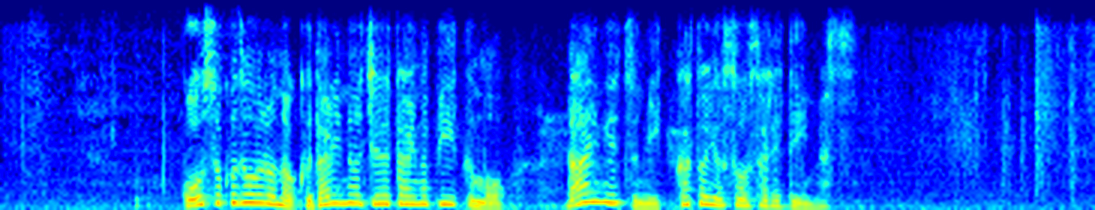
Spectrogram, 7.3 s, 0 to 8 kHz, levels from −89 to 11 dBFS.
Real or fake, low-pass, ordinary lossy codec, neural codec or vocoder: real; 7.2 kHz; Opus, 24 kbps; none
